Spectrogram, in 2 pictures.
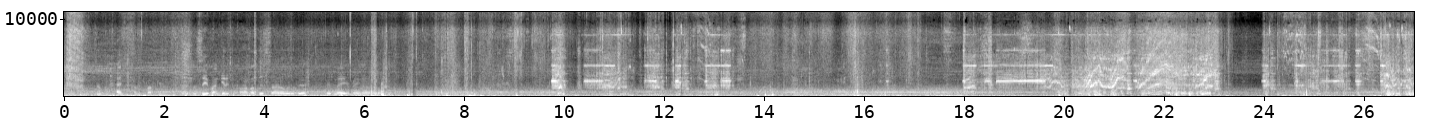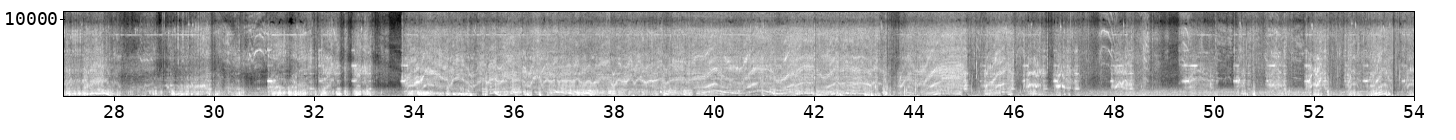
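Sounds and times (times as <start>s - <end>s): electric motor whining: 0.0s - 54.0s
tires scrabbling on rock: 2.4s - 54.0s.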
